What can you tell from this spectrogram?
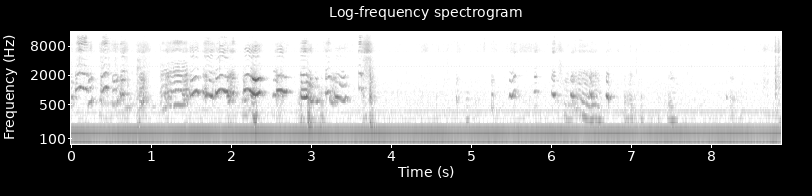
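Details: Three-week-old Australian Shepherd pups near Mooresville, North Carolina, letting out rapid bursts of squeaky, wavering whimpers for the first few seconds, then softer scattered whines and small yips, over a low steady hum.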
